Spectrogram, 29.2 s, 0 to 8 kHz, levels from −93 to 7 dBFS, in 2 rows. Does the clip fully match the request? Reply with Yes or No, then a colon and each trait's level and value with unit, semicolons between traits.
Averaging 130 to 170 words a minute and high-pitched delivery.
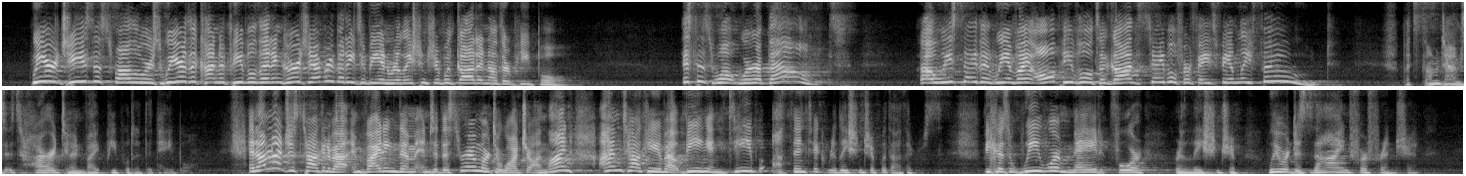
No: average, 180 wpm; very high, 285 Hz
